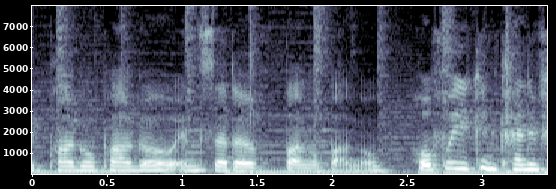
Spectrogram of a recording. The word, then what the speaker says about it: Pago Pago: It's right there in the back of your throat. It's like you're saying ping pong, or like the capital of American Samoa is Pango Pango. So ping pong, Pango Pango.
